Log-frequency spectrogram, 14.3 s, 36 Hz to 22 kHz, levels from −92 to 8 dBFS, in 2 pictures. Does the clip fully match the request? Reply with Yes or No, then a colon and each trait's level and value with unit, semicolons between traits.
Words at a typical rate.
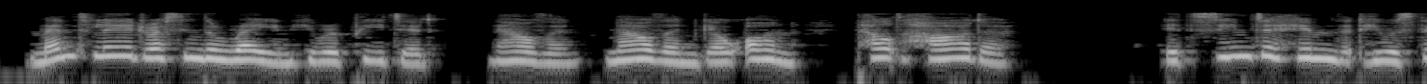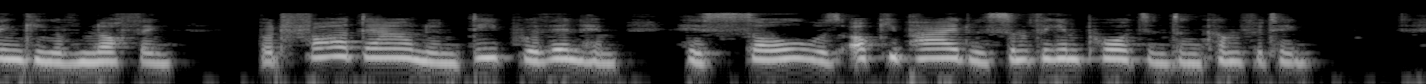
Yes: average, 170 wpm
